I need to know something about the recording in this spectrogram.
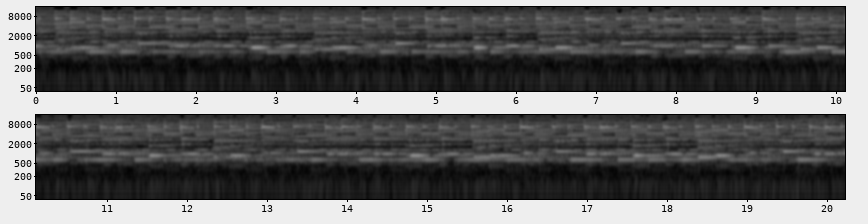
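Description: An instrumental piece of music used in the film The Exorcist: a repeating, bell-like keyboard figure plays a fast, looping melody in an odd, hypnotic meter, bright and steady throughout, with a low sustained tone underneath and no voices.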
